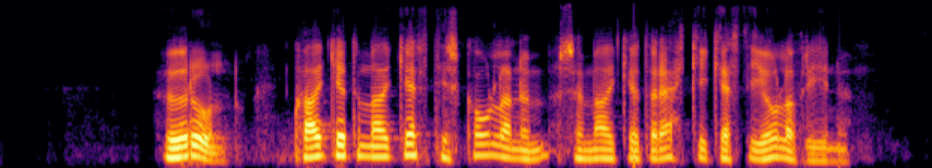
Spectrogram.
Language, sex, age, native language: Icelandic, male, 60-69, Icelandic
